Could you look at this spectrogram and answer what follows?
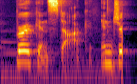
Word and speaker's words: Birkenstock: So English speakers usually say Birkenstock. Okay, yeah, so we take the vowel represented by the letters IR and we pronounce it in the way that we usually would, as in first, or indeed the tree, birch.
